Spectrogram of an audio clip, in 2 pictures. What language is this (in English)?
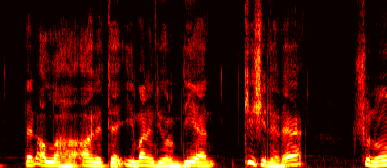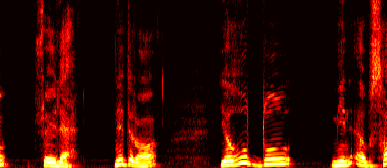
Turkish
